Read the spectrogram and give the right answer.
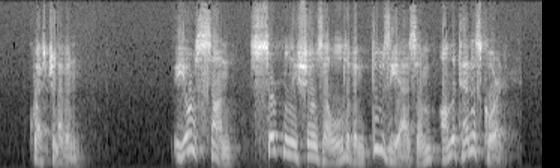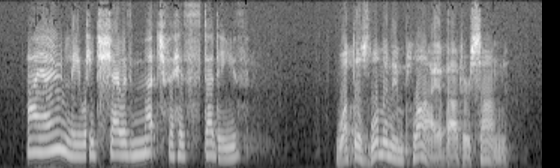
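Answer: He isn't enthusiastic about his studies.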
